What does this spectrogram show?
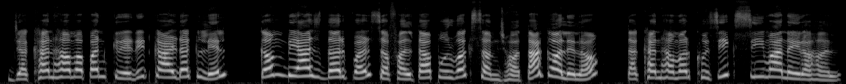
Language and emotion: Maithili, happy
